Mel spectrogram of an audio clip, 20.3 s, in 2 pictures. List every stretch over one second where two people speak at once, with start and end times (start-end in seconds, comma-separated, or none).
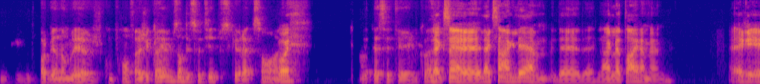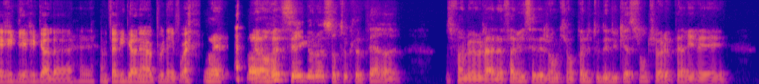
none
